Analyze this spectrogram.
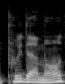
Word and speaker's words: prudemment: prudent tu trouveras l'adverbe prudemment et prudemment tu vois qu'il s'écrit d'une façon très particulière EMM ent c'est un E qui se prononce a comme dans femme je te laisse faire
